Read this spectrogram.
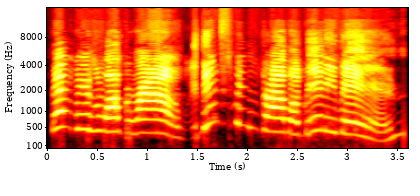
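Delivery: giggling at the minivan image; laughing. Real, not acted. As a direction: laugh it out in disbelief.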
